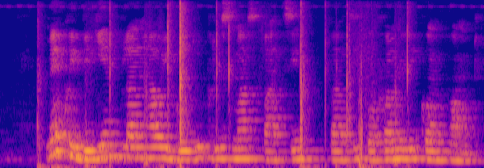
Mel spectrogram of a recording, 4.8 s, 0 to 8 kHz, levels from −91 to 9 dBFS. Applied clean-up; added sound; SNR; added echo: none; Clapping; 11 dB; reverberation time 0.5 s.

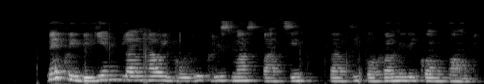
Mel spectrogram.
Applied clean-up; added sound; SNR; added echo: neural mask model DeepFilterNet 3.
